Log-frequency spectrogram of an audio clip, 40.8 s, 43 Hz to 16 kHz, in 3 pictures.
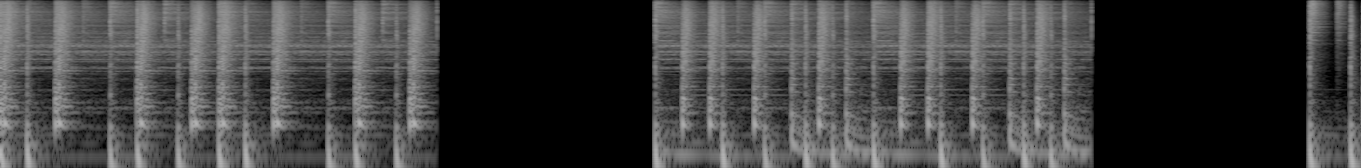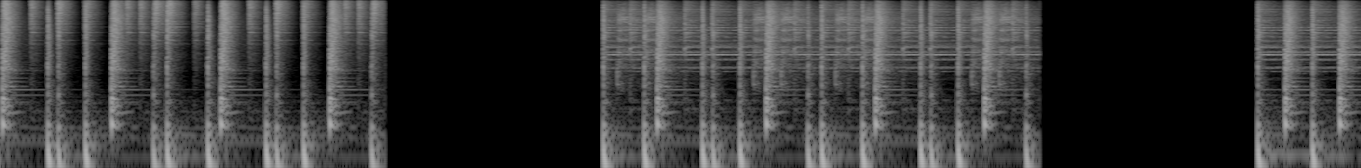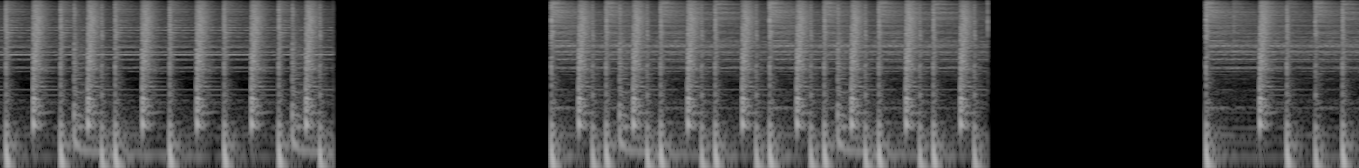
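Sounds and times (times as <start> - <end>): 
southern rock drum loop: 0.0 - 4.4, 6.6 - 10.9, 13.1 - 17.5, 19.6 - 24.0, 26.2 - 30.6, 32.8 - 37.1, 39.3 - 40.8.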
